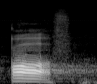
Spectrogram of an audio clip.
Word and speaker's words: ഖാഫ്: അത് നാവിൻ്റെ അങ്ങേ അറ്റവും, അതായത് അണ്ണാക്ക് എന്ന് പറയുമല്ലോ, നാവിൻ്റെ അങ്ങേ അറ്റവും നേരെ മേൽഭാഗവും, അതാണ് അതിൻ്റെ ഉച്ചാരണത്തിൻ്റെ സ്ഥലം. ഇനി നമുക്ക് പറഞ്ഞു നോക്കാം. ഖാഫ്.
